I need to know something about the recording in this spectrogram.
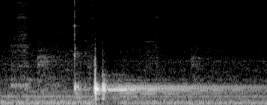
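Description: A mug is set down on a hard surface with a ringing knock.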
